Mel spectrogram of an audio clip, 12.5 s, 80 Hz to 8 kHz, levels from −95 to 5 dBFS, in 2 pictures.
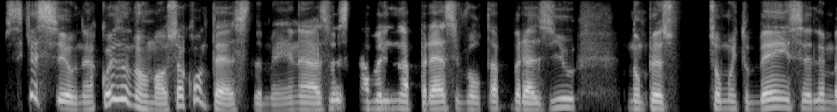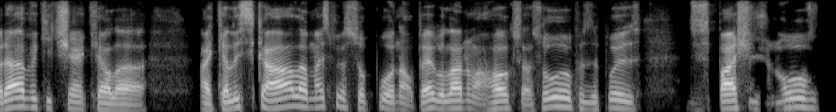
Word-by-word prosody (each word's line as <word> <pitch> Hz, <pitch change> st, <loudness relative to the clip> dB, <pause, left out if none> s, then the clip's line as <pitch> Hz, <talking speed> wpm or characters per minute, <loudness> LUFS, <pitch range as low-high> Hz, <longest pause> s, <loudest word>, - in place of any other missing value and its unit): Esqueceu, 150 Hz, -, +2 dB
né, 135 Hz, +1 st, -6 dB
coisa 330 Hz, -, +2 dB
normal, 130 Hz, -, -1 dB
isso 125 Hz, -, +1 dB
acontece 200 Hz, -, 0 dB
também, 120 Hz, 0 st, -11 dB
né. 130 Hz, 0 st, -1 dB
Às 125 Hz, 0 st, +1 dB
vezes, 155 Hz, 0 st, 0 dB
você -, -, -6 dB
estava 150 Hz, 0 st, -4 dB
ali 150 Hz, 0 st, -2 dB
na 145 Hz, -1 st, +1 dB
pressa 140 Hz, 0 st, +2 dB
em -, -, -20 dB
voltar 135 Hz, +1 st, -3 dB
para 170 Hz, -, -44 dB
o -, -, -38 dB
Brasil, 145 Hz, +5 st, 0 dB, 0.4 s
não 145 Hz, -, -3 dB
pensou 145 Hz, 0 st, +1 dB, 0.3 s
muito 145 Hz, -1 st, -9 dB
bem. 160 Hz, +4 st, +2 dB
Você 150 Hz, -1 st, -1 dB
lembrava 170 Hz, +4 st, +4 dB
que 155 Hz, -, -11 dB
tinha 145 Hz, -1 st, -1 dB
aquela 120 Hz, -4 st, -1 dB, 0.4 s
aquela -, -, 0 dB
escala, 185 Hz, +5 st, +5 dB
mas 175 Hz, +1 st, -5 dB
pensou: 165 Hz, -6 st, -7 dB
"Pô, 135 Hz, -, -4 dB
não, 135 Hz, -, -6 dB
pega 155 Hz, -, +1 dB
lá 155 Hz, +1 st, +5 dB
no 150 Hz, -, -9 dB
Marrocos 145 Hz, +2 st, 0 dB
as 110 Hz, -, -8 dB
roupas, 170 Hz, -4 st, -2 dB
depois 140 Hz, +1 st, -6 dB, 0.4 s
despacho 150 Hz, 0 st, +4 dB
de 140 Hz, -, -15 dB
novo". 165 Hz, +3 st, -3 dB
145 Hz, 215 wpm, -23 LUFS, 135-160 Hz, 0.4 s, escala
